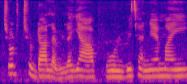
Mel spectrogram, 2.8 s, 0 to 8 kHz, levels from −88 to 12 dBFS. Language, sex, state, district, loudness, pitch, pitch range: Garhwali, female, Uttarakhand, Tehri Garhwal, -24 LUFS, 190 Hz, 180-200 Hz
